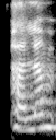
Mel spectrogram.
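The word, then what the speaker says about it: फलम्: Phalam, as we all know in Sanskrit, means fruit. But if I replace this pa with pa, which is pronounced with less effort, it becomes palam, which means meat.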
